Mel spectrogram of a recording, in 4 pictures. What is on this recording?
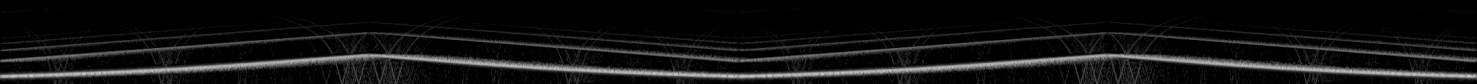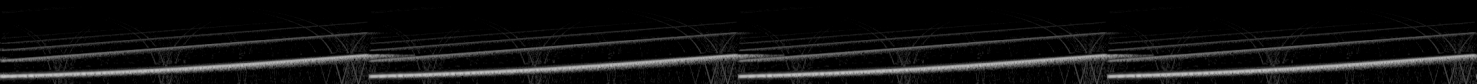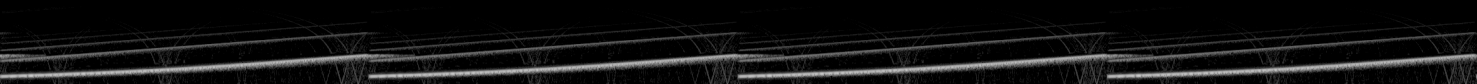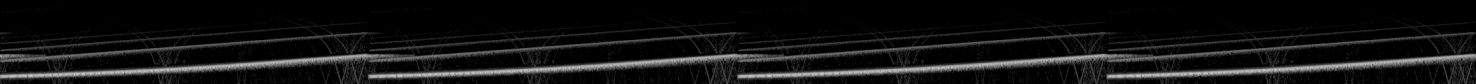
Police Sirens(far)
This sound was made with beepbox and it is a police siren sounding like it is nearby.
911, dispatch, emergency, police, siren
